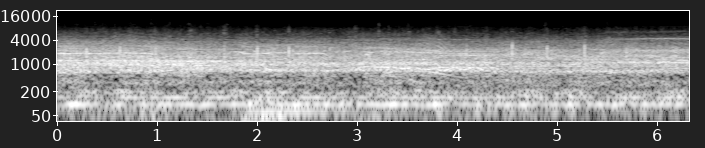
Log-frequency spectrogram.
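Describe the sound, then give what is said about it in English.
A steady roar of crowd cheering at a basketball game as the Sentinel girls' team is fired up with a video on the Jumbotron, a dense wash of voices and clapping holding at an even, loud level throughout, with a low droning hum underneath. “As the crowd is fired up, they've got the Jumbotron going on as they're firing up for the Sentinel girls.”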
